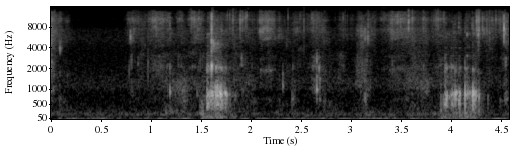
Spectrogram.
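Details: Moose, a female shepherd mix dog, gnawing a bone indoors: soft crunching with two louder bursts of biting near the middle and end, low rumbling handling noise between them, no talking.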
